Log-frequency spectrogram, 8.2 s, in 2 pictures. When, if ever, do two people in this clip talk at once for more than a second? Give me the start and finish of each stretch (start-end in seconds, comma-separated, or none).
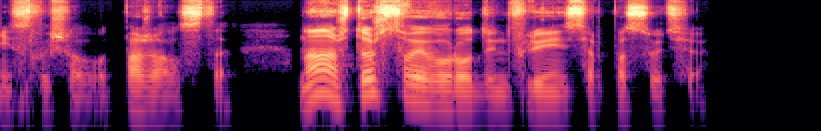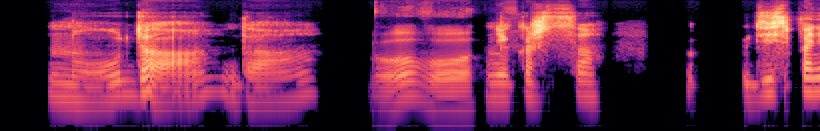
none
